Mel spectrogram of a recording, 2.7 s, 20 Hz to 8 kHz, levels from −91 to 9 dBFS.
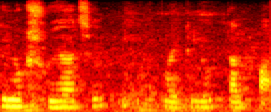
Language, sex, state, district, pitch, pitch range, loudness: Bengali, male, West Bengal, Dakshin Dinajpur, 160 Hz, 155-180 Hz, -17 LUFS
